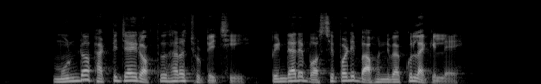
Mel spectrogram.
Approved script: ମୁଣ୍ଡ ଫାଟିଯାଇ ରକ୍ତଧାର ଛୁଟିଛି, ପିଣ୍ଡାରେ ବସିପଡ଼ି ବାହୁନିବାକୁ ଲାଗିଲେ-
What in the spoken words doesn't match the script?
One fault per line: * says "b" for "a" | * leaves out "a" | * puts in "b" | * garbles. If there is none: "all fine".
all fine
